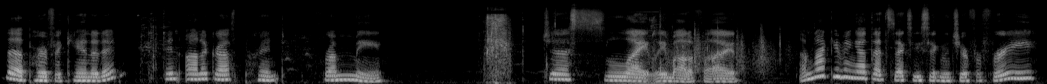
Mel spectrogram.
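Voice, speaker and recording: A woman's voice: fairly low pitch, sing-song, a little slow, a little mellow, a little hiss or hum. A woman playing a cocky but caring animatronic wolf rock star in an ASMR audio roleplay, teasing and affectionate.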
